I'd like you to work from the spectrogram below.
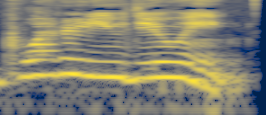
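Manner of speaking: normal talking voice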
